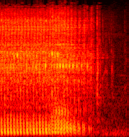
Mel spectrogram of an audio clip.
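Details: New Home Depot tiller, small single-cylinder engine: quick, even popping, running freely for about a second before cutting out; nothing abnormal. Owner suspects stuff in the blades was why it wouldn't start.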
